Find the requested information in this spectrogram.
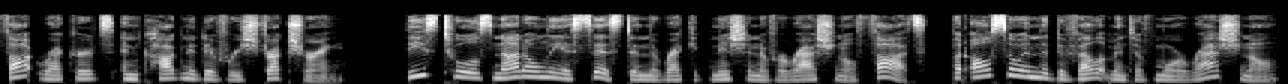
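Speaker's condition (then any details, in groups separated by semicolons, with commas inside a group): No condition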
